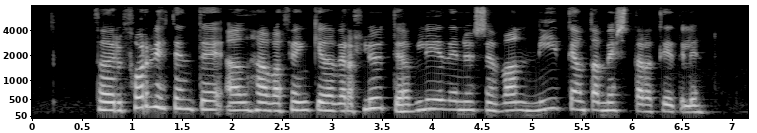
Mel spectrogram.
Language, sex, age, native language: Icelandic, female, 40-49, Icelandic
